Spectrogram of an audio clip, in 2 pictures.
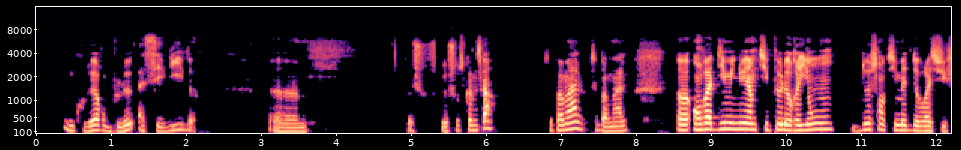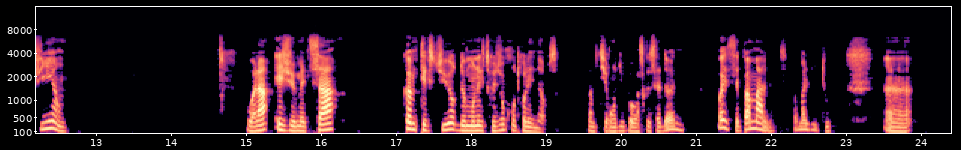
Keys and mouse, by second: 0.9 click, 3.6 click, 5.5 click, 10.0 click, 12.1 click, 15.4 click, 17.1 click, 20.1 click, 22.9 click, 24.3 click.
